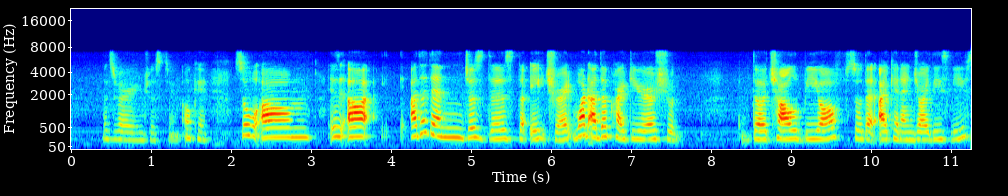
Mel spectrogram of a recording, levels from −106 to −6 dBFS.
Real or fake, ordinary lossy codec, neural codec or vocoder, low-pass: real; none; none; 7.2 kHz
